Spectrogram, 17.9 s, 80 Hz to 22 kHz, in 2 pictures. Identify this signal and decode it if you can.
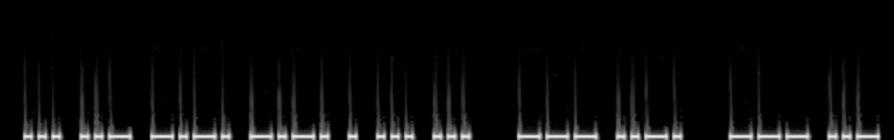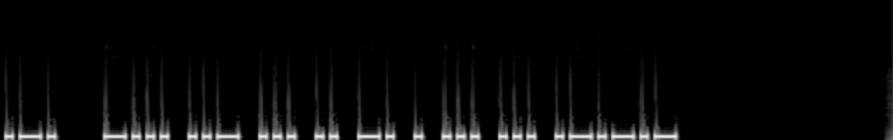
Morse code, heard as a keyed tone, about 17 wpm, 700 Hz. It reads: SUCCESS OF OUR BUSINESS.
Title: Sentences from Top 1000 Words - Review Part 6 - 17wpm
